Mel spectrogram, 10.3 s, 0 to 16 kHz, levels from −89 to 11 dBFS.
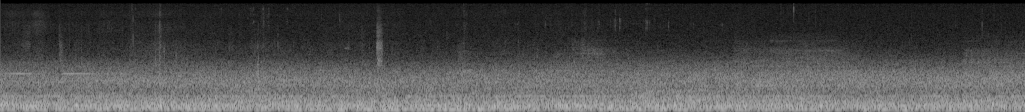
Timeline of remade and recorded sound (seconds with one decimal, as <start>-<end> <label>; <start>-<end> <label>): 0.0-3.3 recorded; 3.3-5.7 remade; 5.7-10.3 recorded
